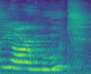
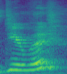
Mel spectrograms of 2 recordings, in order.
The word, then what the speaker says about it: Diarmuid: No, it's not Diarmuid. It's Diarmuid. It's like they're butchering these Irish names.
